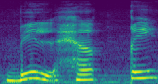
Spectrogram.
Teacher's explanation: قاف موٹا ہے تو قاف کو موٹا ہی پڑھیے گا، باریک قاف نہیں پڑھنا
